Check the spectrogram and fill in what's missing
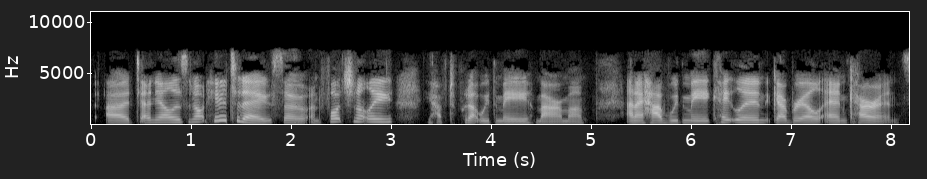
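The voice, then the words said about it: Non-American accent. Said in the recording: “my amazingly un-American accent”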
